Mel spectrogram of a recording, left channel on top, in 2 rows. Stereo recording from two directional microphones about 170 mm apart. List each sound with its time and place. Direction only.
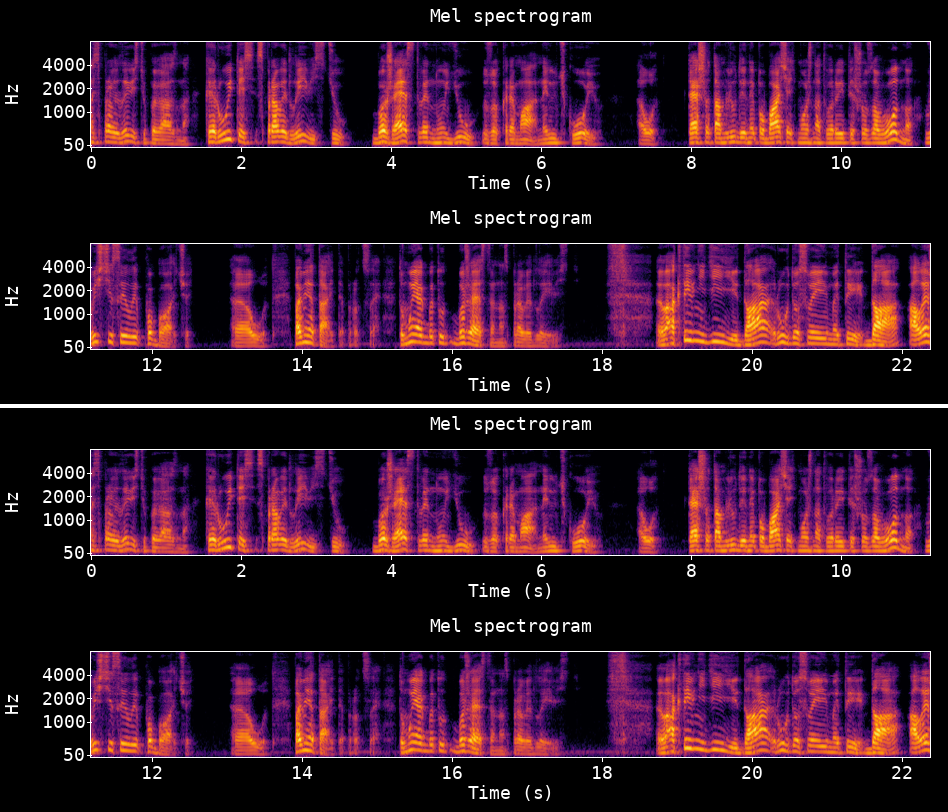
0.0 s speech: 30° left (ahead or behind)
